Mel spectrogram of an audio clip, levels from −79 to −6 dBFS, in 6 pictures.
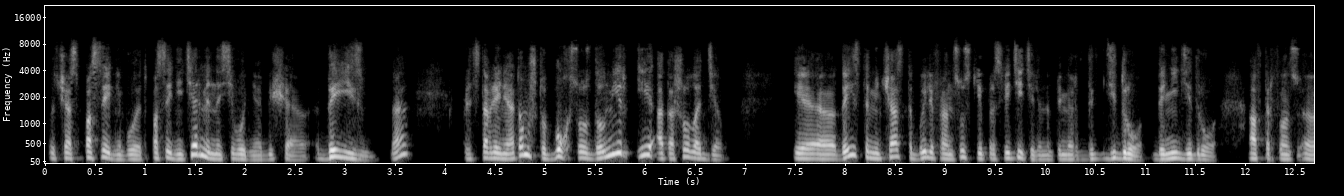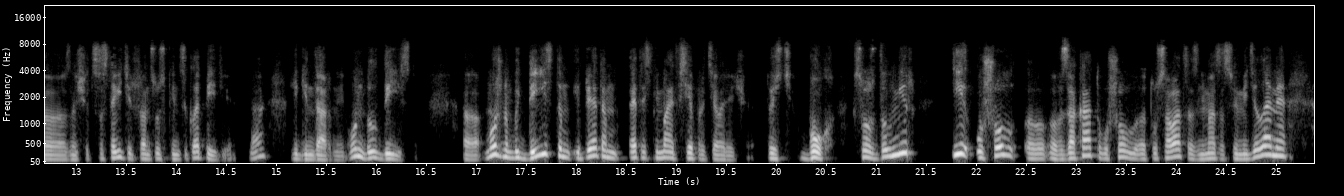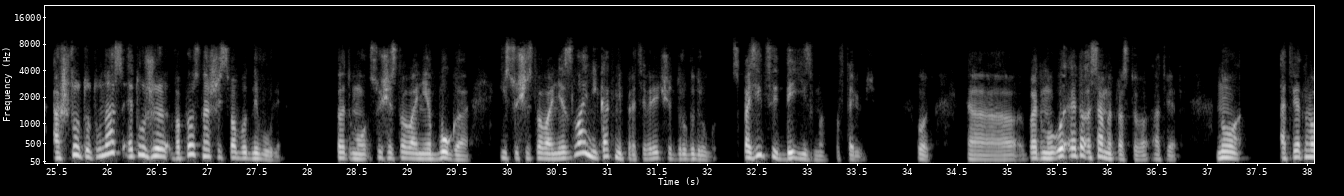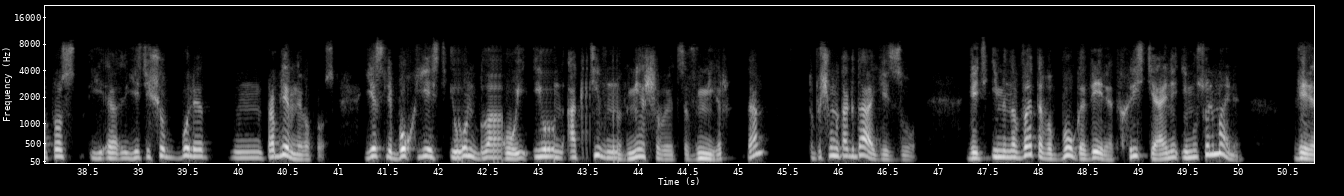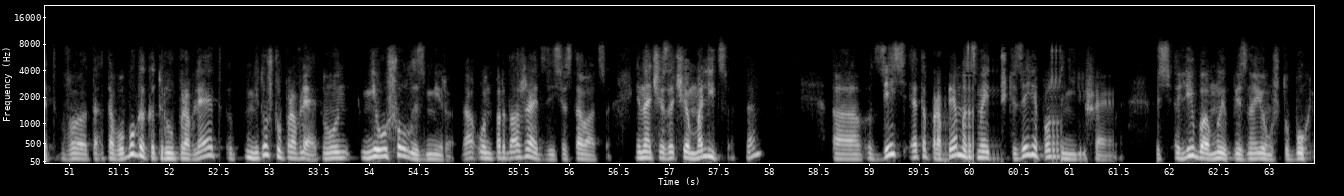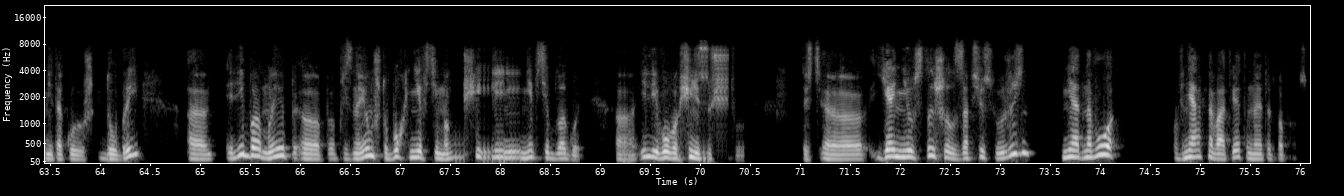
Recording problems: garbled, watery; slightly
choppy; very; from 42 to 44 s, from 1:00 to 1:02 and from 1:08 to 1:10; 15% of the speech affected

